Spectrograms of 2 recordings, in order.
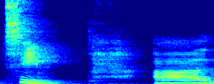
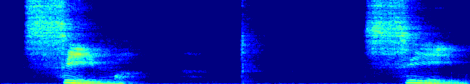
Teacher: The sound is palatalized and it sounds more like aspirated T in English and more palatalized.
